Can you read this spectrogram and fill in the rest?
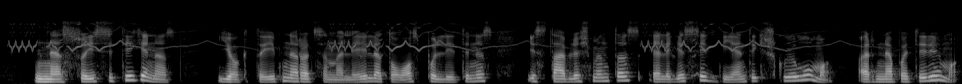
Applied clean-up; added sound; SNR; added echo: none; Animal; 20 dB; none.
